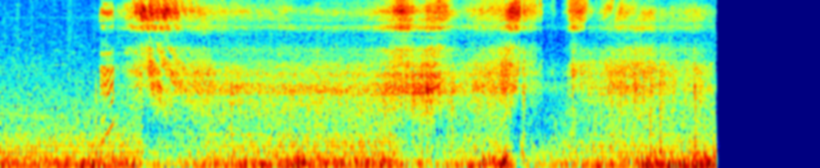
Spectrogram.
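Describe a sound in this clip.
A rocket motor roars as it launches and hisses upward.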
